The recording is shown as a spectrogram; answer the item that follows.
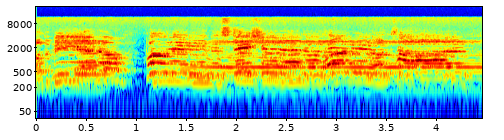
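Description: Male voices singing a barbershop song a cappella in close harmony, holding sustained chords. They break off briefly about a second in, then come back in with one long held note over moving lower parts.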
